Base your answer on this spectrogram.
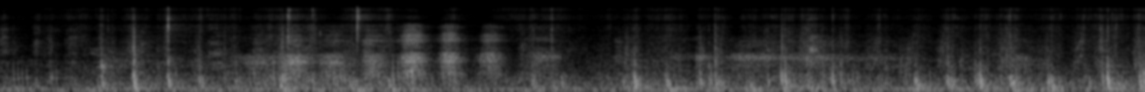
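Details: Dog panting in quick, rhythmic breaths, a run of short breathy bursts repeating through the clip, recorded indoors while the dog is being teased with a pillow; faint voices in the background.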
